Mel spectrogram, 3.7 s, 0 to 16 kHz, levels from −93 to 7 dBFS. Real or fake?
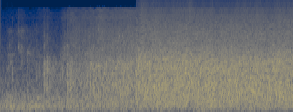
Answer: fake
